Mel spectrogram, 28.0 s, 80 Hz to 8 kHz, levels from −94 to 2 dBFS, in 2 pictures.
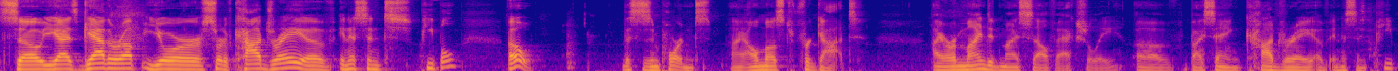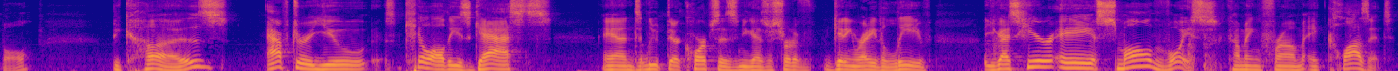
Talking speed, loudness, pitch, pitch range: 130 wpm, -25 LUFS, 120 Hz, 105-145 Hz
